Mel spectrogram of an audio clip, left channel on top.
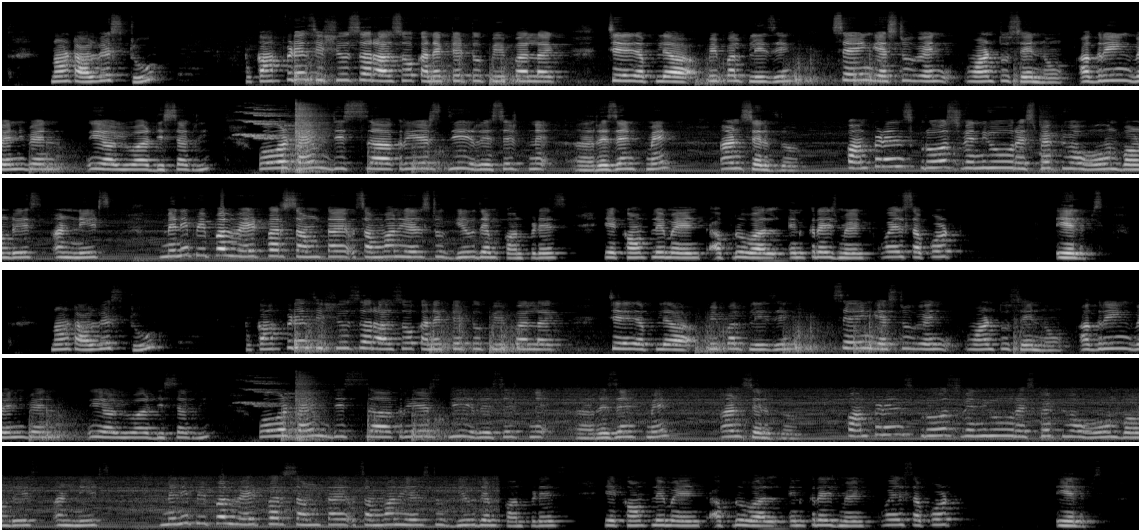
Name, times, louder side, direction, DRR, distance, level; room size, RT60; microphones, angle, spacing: voice 1, 0.1-1.6 2.4-7.9 8.3-18.1 18.5-19.4 19.8-23.7 24.0-28.3 28.8-32.3 33.3-33.6, left 5 dB, 55° left, 1.0 m, -24 dB
Fireworks, 2.9-6.1 6.9-9.8 10.1-10.7 11.6-12.7 13.9-16.5 17.3-17.4 17.7-17.8 18.1-19.4 19.7-19.8 20.0-20.1, right 1 dB, 15° right, 0.6 m, -38 dB
sound 1, 15.8-27.7, right 3 dB, 60° right, 1.2 m, -44 dB
17.0 x 6.1 x 4.6 m
head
